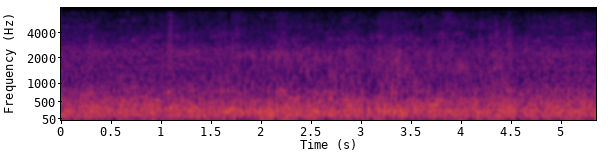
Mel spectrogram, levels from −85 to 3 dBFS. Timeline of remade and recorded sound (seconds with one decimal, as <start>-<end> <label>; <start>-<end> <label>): 0.0-1.3 recorded; 1.3-4.5 remade; 4.5-5.4 recorded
